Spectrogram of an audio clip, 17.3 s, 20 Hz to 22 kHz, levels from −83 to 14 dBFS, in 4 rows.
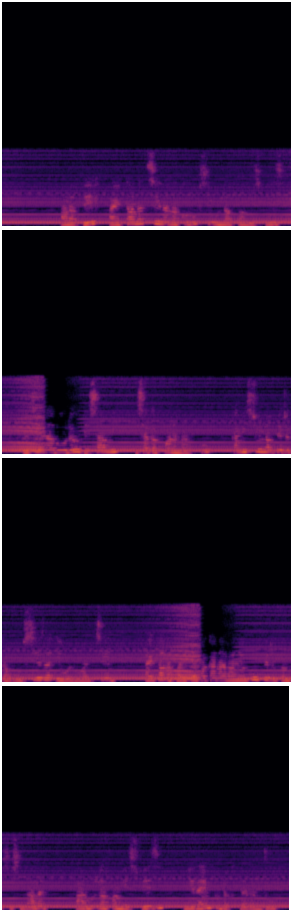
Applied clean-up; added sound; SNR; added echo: none; Harmonica; 2 dB; reverberation time 0.2 s.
